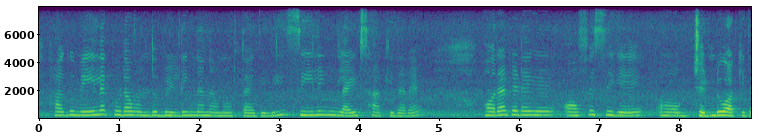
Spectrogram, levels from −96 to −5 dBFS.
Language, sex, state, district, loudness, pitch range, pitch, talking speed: Kannada, male, Karnataka, Bellary, -26 LUFS, 230-270 Hz, 245 Hz, 120 wpm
